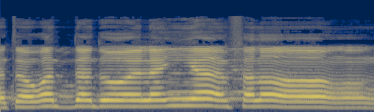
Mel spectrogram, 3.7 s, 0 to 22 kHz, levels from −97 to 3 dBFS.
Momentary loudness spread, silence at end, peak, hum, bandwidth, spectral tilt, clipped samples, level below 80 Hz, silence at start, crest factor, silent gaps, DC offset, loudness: 5 LU; 0 s; -4 dBFS; none; 12 kHz; -3.5 dB/octave; under 0.1%; -76 dBFS; 0 s; 12 dB; none; under 0.1%; -16 LUFS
